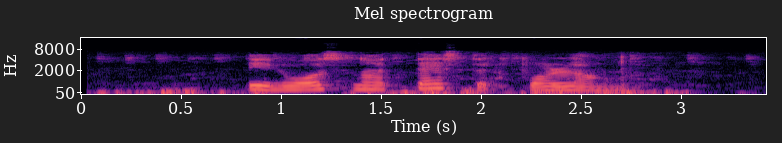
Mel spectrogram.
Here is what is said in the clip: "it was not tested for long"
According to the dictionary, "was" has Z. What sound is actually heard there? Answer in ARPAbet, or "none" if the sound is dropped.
S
